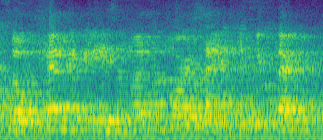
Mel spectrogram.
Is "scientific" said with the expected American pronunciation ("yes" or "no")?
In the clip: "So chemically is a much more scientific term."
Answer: no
